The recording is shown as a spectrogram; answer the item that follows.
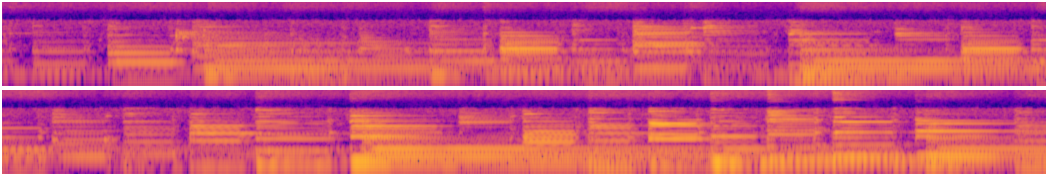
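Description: Ten-string classical guitar played fingerstyle in D minor: a steady stream of plucked melody notes over ringing bass notes, growing louder about four seconds in and again about seven seconds in.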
